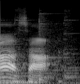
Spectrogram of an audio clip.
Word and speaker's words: สระ: คำ แรก นะ ครับ สระ อะ อ่าน ว่า สะ สะ สะ อ่าน ว่า สะ ทำไม ไม่ อ่าน ว่า สะ เพราะ เรียน ไป แล้ว นะ ครับ ศรส. รอ เป็น คำ ควบ กล้ำ ไม่ แท้ นะ ครับ หา รอ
